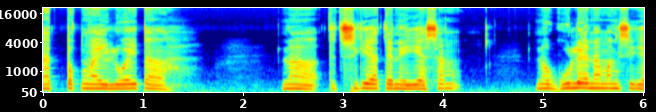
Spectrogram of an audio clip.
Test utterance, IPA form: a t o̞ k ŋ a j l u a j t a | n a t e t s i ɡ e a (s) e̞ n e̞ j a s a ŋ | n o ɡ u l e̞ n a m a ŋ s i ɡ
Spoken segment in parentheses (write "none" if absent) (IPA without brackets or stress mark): t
